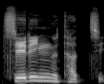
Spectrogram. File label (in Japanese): ウォーロック男; チリングタッチ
